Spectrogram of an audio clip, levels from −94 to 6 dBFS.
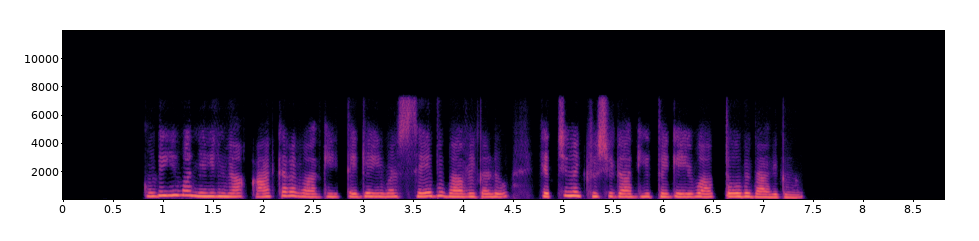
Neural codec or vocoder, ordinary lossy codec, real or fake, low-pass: codec, 16 kHz, 1 kbps, FreqCodec, smaller model; none; fake; 7.2 kHz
